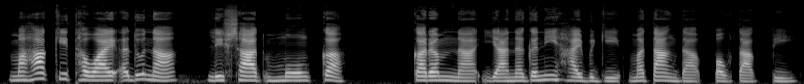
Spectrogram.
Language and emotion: Manipuri, neutral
